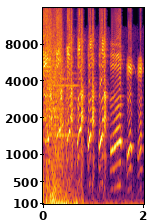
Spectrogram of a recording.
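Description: Logo sting of a TV comedy show: a whoosh fading out, then a high, sped-up cartoon laugh effect, a quick run of short rising 'ha' notes, over a low steady hum.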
